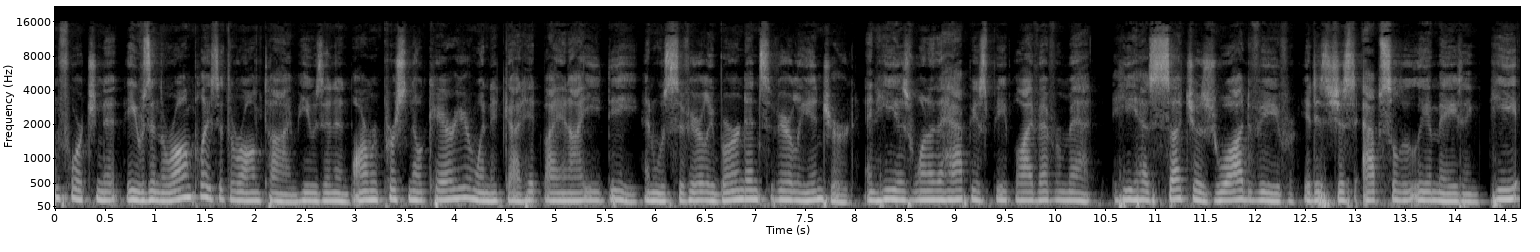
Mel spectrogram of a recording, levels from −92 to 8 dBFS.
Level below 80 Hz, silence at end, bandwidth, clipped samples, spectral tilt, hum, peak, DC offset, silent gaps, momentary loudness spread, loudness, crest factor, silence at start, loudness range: -44 dBFS; 0 s; 16 kHz; under 0.1%; -5.5 dB/octave; none; -12 dBFS; under 0.1%; none; 5 LU; -26 LUFS; 14 dB; 0 s; 1 LU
